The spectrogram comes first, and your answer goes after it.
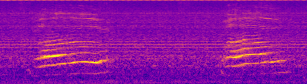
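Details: A pet cat gives two similar meows about two seconds apart, each a smooth tonal cry that rises slightly then falls away, with constant low background hum inside a room.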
